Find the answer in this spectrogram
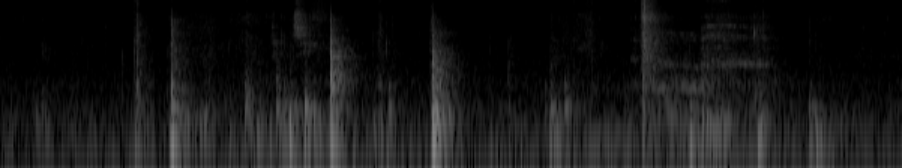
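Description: Trading cards being snapped and set down on a playmat during play: a handful of sharp, scattered clicks.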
